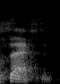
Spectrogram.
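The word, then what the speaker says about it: Sexton: Colin Saxton. Saxton. I'm sorry I said his name wrong.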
